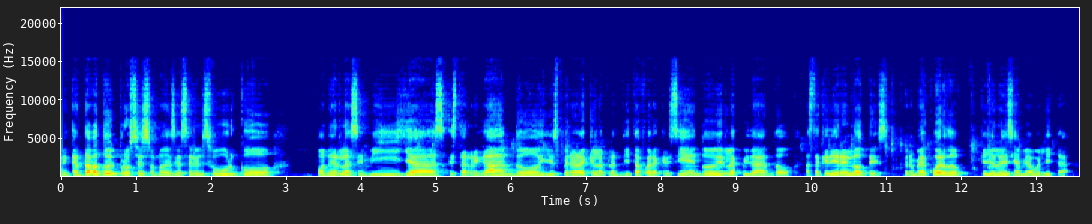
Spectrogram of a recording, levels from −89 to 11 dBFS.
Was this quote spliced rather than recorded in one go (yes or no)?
yes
